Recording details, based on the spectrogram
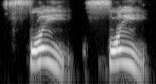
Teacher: si si ya dari pangkal lidah dan permukaan lidahnya yang naik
